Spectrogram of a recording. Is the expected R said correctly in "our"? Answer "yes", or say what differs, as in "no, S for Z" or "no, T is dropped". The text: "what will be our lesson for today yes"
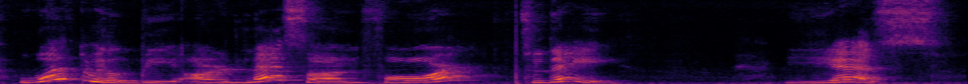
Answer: yes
